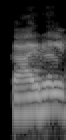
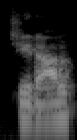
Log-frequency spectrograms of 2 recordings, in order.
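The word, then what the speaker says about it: chiral: तो इसको कहेंगे कायरल, कायरल कार्बन, या कहीं पर चिराल पढ़ते हैं, नहीं कायरल वर्ड पढ़ा, कायरल कार्बन हो गया। एसिमेट्रिक कार्बन कहेंगे। अब जैसे क्वेश्चन होगा ब्यूटेन टू ऑल, कायरल, वही तो पढ़ा, प्रोनाउंसिएशन कायरल ही होगा, एसिमेट्रिक कार्बन।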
